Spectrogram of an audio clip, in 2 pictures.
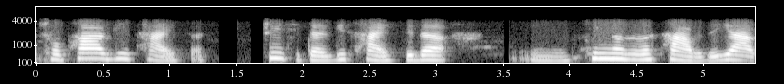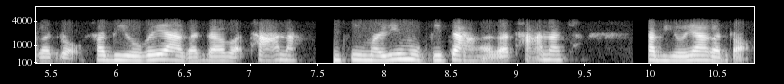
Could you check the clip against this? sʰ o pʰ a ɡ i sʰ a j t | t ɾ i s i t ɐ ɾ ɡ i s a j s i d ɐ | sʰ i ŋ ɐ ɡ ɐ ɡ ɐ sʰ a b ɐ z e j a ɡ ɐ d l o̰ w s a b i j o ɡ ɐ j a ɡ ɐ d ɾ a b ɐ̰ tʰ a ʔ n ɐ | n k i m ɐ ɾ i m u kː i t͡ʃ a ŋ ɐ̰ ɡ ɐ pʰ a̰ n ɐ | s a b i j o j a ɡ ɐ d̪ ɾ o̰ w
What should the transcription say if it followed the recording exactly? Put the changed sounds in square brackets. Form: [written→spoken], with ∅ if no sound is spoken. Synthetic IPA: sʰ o pʰ a ɡ i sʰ a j [t→s] | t ɾ i s i t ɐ ɾ ɡ i s a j s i d ɐ | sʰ i ŋ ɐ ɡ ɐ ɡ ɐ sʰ a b ɐ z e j a ɡ ɐ d [l→ɾ] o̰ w s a b i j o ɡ ɐ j a ɡ ɐ d ɾ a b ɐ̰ tʰ a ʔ n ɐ | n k i m ɐ ɾ i m u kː i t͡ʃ a ŋ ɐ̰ ɡ ɐ [pʰ→tʰ] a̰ n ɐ | s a b i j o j a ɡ ɐ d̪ ɾ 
